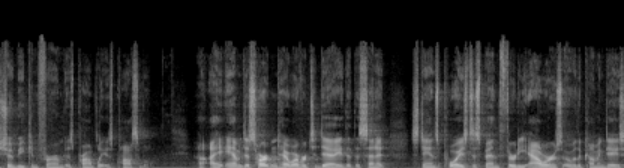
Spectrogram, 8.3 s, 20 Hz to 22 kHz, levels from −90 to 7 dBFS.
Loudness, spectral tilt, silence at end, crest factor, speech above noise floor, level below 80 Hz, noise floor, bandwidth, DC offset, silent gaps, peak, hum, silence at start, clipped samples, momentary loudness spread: -28 LUFS; -3 dB/octave; 0 s; 22 dB; 27 dB; -76 dBFS; -55 dBFS; 17 kHz; under 0.1%; none; -6 dBFS; none; 0 s; under 0.1%; 11 LU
